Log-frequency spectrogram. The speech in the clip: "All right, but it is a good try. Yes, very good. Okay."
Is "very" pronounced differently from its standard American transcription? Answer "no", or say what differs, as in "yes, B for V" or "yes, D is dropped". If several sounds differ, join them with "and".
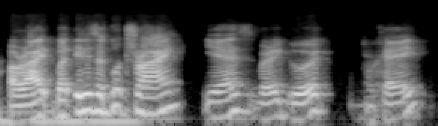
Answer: no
